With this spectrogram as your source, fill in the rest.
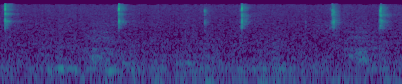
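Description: A solid pink-and-white striped soap bar, held in the hand, is scored and cut with a thin blade. Several sharp, bright clicks snap out at spaced intervals over a faint scratchy hiss, each one dying away almost instantly.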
